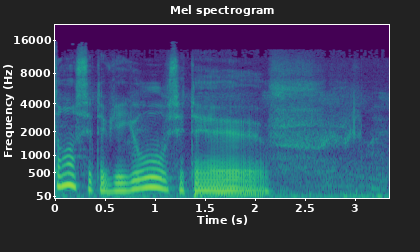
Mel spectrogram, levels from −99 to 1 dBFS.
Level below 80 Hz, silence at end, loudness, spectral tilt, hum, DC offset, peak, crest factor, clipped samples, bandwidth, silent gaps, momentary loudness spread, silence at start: -44 dBFS; 0 s; -24 LUFS; -6.5 dB/octave; none; under 0.1%; -10 dBFS; 14 dB; under 0.1%; 14 kHz; none; 20 LU; 0 s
